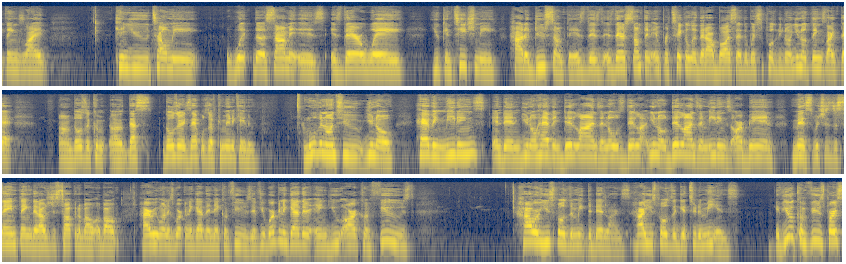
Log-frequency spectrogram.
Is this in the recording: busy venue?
no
